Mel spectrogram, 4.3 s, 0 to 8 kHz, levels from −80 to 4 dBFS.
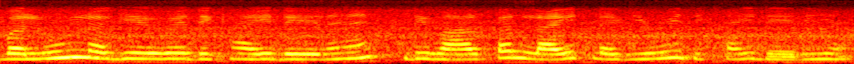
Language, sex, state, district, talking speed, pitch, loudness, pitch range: Hindi, female, Bihar, Gaya, 225 wpm, 255 Hz, -15 LUFS, 245-275 Hz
